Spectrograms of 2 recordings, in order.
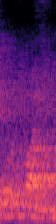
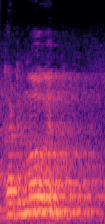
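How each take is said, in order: First: Said in the usual way. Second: "Good morning" in a supposed French accent, "gut mogen". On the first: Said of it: "we say good morning". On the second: Shown as a demonstration. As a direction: say "Good morning" the claimed French way, as "guh-MOH-gen". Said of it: "The French people say".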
